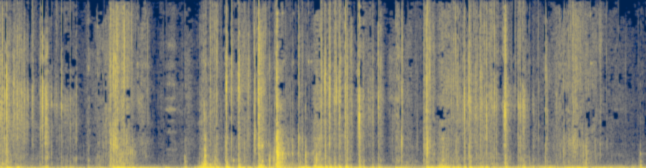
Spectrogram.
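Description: A pale green solid bar of dry soap, held in the hand, is scraped and cut into flakes with a utility knife blade. The result is a continuous run of rough, crackly tearing and crunching scrapes over a dull low rumble. Short, dry crisp bursts repeat quickly with brief pauses between them.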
